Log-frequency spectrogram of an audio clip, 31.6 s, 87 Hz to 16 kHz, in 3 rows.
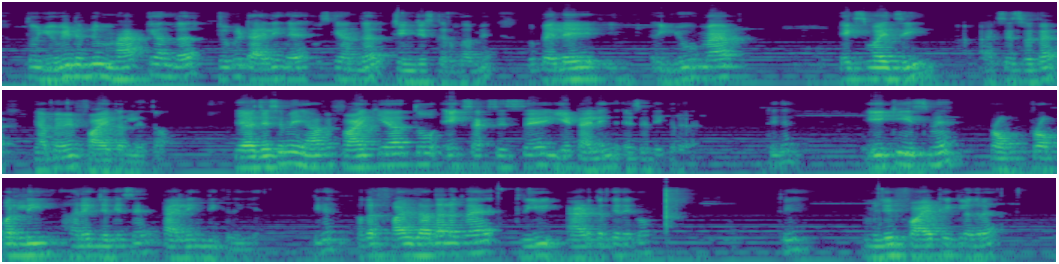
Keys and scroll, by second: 10.9 Return, 27.3 KP_3, 27.6 Return, 31.0 Return.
